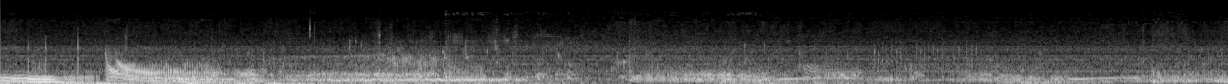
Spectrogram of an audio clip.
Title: Splendid Stomach Rumbling 💕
